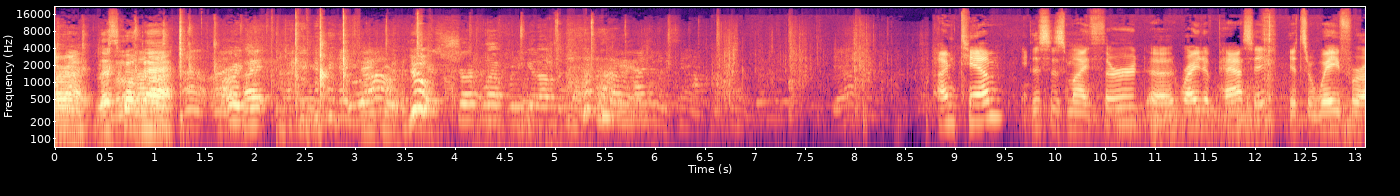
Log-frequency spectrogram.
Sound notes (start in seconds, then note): 5.0 man laughs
